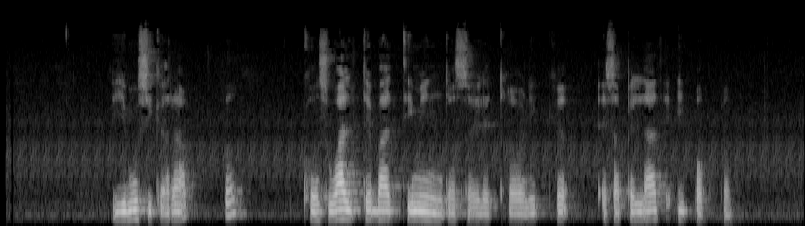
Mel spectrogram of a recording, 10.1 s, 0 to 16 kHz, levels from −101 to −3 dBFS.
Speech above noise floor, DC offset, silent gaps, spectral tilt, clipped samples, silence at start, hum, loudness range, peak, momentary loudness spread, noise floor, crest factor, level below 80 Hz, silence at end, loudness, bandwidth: 36 dB; under 0.1%; none; -6 dB/octave; under 0.1%; 1.4 s; none; 5 LU; -14 dBFS; 17 LU; -70 dBFS; 22 dB; under -90 dBFS; 0.9 s; -35 LUFS; 9.8 kHz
